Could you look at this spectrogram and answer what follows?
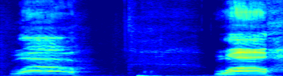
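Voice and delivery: loud, flat-toned "Wow". Pretend. Player mocking his own inner whiteness with a loud wow. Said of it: "I just brought out my inner whiteness".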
